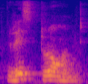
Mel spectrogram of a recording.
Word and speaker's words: restaurant: The next word is रेस्टोरेंट, रेस्टोरेंट, रेस्टोरेंट, RESTAURANT, RESTAURANT.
